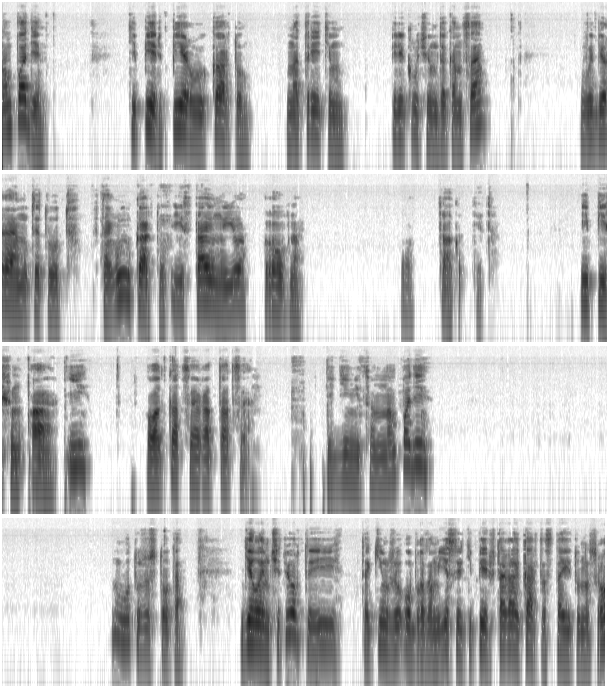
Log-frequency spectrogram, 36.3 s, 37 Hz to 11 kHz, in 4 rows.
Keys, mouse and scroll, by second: 0.5 click, 2.3 click, 8.7 click, 11.9 click, 18.4 a, 19.1 i, 22.9 KP_1, 25.6 click.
